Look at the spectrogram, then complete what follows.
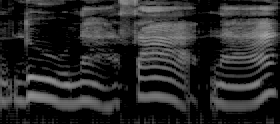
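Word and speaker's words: Lughnasadh: เทศกาล ถัด ไป นะ คะ ชื่อ ว่า ทศกัณฐ์ ดู หนา ซ่า หนา สะกด เป็น l u g h na SA a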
